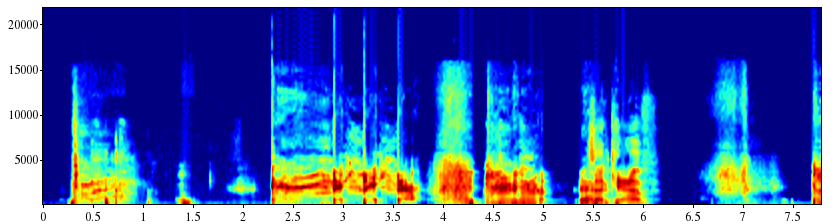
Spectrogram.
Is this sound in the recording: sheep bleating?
no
